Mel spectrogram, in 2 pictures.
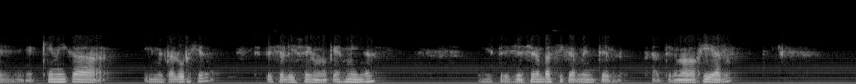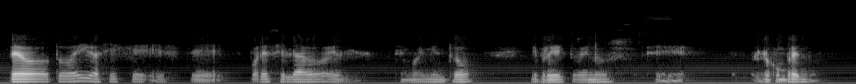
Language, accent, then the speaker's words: Spanish; Peru; bueno, de Perú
